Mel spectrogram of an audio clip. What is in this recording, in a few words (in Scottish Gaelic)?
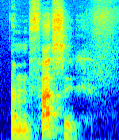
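"Am Fasadh", Scottish Gaelic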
